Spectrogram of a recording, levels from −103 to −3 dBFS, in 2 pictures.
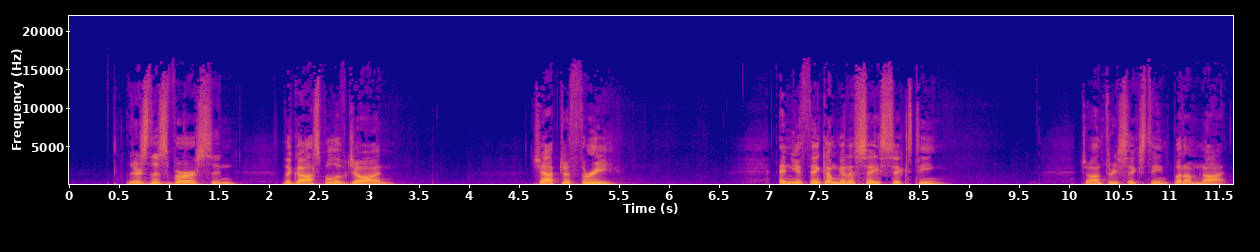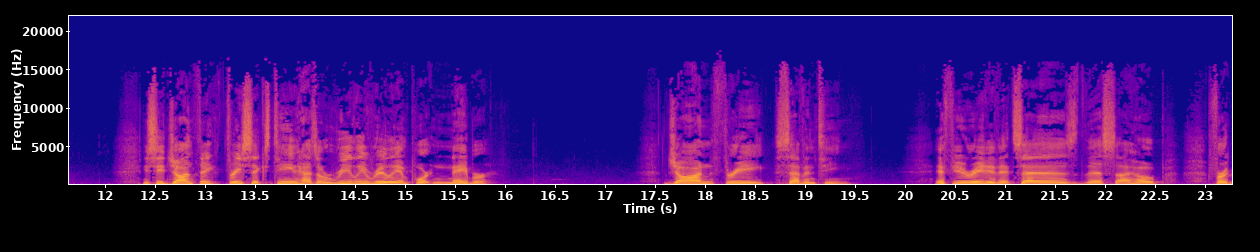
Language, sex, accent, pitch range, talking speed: English, male, American, 140-195 Hz, 115 wpm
